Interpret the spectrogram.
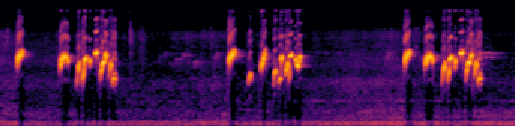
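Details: Red-whiskered bulbul singing a morning 'ché' song for voice training: three near-identical phrases about two and a half seconds apart, each a loud whistled opening note followed by fast bubbling notes.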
